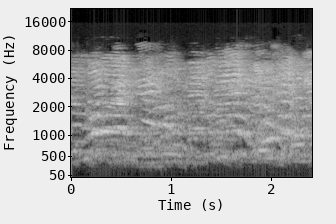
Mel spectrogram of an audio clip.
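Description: A group of children's voices talking and calling out all at once, many overlapping into one steady chatter.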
